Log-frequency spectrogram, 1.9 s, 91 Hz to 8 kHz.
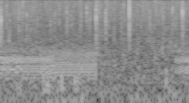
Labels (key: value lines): label: biophony, croak
recorder: SoundTrap 500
